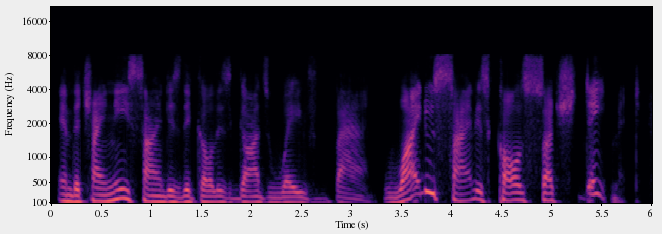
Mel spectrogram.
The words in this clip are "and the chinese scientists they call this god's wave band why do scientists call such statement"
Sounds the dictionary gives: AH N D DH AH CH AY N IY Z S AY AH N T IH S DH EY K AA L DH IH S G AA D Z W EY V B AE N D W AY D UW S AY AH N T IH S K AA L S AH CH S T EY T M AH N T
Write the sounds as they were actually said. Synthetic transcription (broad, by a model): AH N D DH AH CH AY N IY Z S AY AH N T IH S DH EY K AA L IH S G AA D Z W EY V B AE N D W AY D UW S AY AH N T IH S K AA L S AH CH S T EY T M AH N T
